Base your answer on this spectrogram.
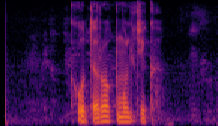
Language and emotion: Russian, neutral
